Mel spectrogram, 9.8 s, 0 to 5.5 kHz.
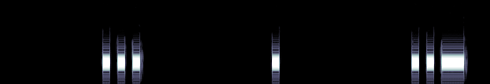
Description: Morse code, heard as a keyed tone, about 8 wpm, spaced as for 3 wpm, 680 Hz. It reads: SEU
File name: arquivos / texto / texto 28 08ppm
